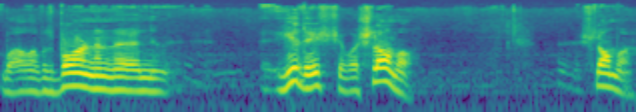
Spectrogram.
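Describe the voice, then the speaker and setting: A man in his sixties, from Poland, recalling his early life in an oral history interview, speaking haltingly with many pauses and restarts. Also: medium pitch. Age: 60s. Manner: hesitant, many ums and restarts. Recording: dull lo-fi 1990s tape.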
